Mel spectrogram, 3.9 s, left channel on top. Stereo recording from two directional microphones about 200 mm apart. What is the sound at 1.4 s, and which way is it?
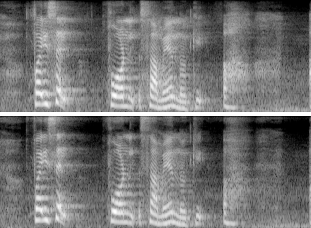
A woman's voice, 5° right (ahead or behind).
